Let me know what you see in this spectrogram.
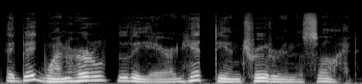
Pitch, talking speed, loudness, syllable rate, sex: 140 Hz, 230 wpm, -15 LUFS, 5.2 syllables/s, male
